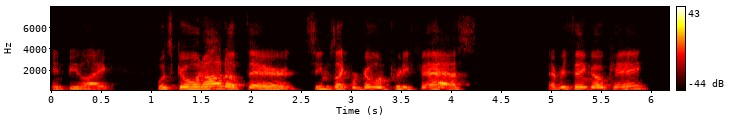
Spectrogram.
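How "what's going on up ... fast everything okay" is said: loud, high-pitched shout. In a game, yelling up to the constable while the thing falls apart. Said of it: "I'm gonna yell up to Constable Bippers".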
